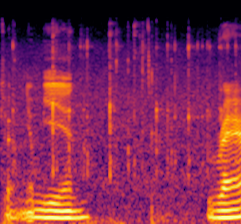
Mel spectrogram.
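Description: Typing on a computer keyboard: a run of quick key clicks, with one short spoken word about half a second in.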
